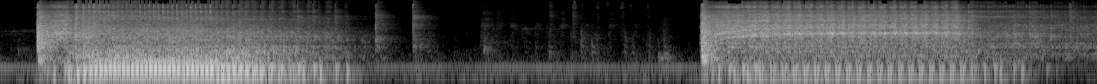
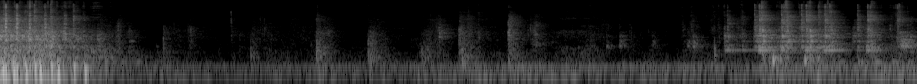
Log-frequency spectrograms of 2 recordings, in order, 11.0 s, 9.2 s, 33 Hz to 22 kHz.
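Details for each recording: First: Troy-Bilt Storm 2410 snowblower, full choke and primed, electric start; fires on the button, runs a few seconds, fades and dies, then restarts; clogged carburetor jet starving fuel, fixed by carburetor cleaning. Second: Troy-Bilt Storm 2410 snowblower that would not start, owner suspecting a carburetor clogged by old gas; started with the electric start, choke on, unprimed. A loud start, then a low, steady putter with no stalling or surging; it runs normally.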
